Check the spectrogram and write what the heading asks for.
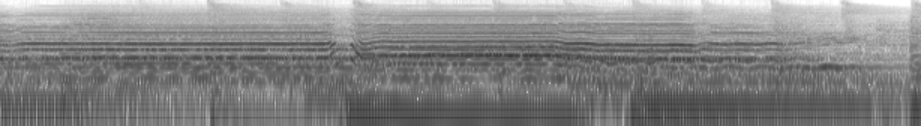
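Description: Live worship song: women's voices singing long held notes into microphones over a steady low accompaniment, the first note held about two seconds before the melody moves to another long note.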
